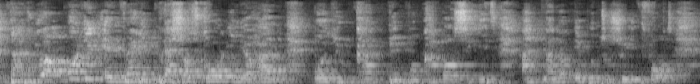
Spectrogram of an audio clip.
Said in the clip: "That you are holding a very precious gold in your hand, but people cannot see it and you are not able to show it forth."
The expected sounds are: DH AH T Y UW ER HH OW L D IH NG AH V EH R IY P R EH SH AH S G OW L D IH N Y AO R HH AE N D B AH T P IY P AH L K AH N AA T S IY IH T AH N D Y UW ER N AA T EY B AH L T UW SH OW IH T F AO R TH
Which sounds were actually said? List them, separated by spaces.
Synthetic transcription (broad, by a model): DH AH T Y UW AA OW N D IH AH V EH R IY P R EH SH AH S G OW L IH N Y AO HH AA N D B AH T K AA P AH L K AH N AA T S IY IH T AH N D Y UW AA N AA T EY B AH L T UW S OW IH T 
